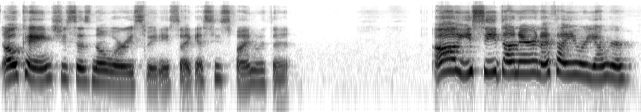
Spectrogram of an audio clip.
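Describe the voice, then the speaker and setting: A woman's voice: on the high side, lively intonation, normal speed. A congested woman in her forties hosting a casual livestream at home, rambling and chatty as she reads viewer comments. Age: 40s. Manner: chatty, rambling, with frequent fillers. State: congested, sniffling. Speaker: livestream host. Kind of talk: casual live chat, reading viewer comments.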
